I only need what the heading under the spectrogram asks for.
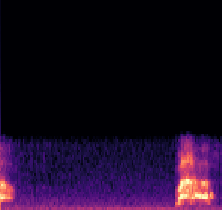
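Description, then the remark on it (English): A pet cat named Booger, in the room with its owner, lets out a loud, strained meow, after the tail end of an earlier cry at the start and a short stretch of quiet room noise. “My cat's in the room with me.”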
